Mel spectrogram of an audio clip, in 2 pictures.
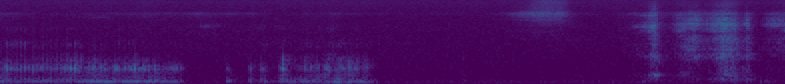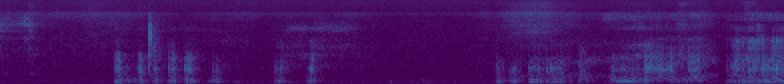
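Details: Sleeping dog snoring loudly, likened to a tractor: deep, rumbling snores in repeated bursts with quiet pauses between breaths, in a small room.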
